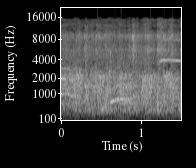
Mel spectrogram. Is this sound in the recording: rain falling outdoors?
no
